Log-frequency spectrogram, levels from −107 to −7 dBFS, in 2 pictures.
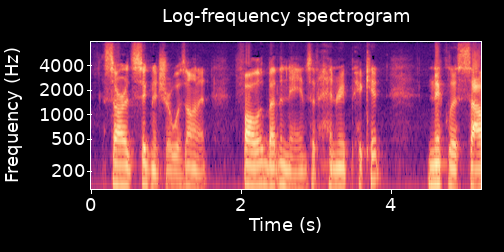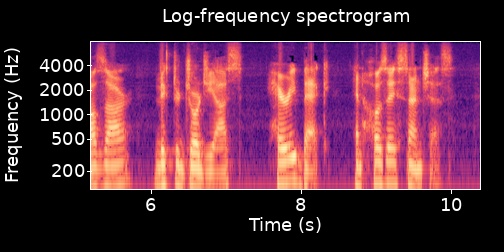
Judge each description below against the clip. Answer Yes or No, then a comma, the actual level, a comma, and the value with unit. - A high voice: No, low, 115 Hz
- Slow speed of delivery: Yes, slow, 120 wpm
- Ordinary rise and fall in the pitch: No, narrow, 2.3 semitones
